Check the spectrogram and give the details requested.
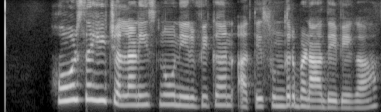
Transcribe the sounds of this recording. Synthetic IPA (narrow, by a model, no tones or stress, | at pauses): hoːɾsəɦiːt͡ʃələɳ̃iːsnũːnɪɾʋɪkənə̰t̪eːsʊnd̪əɾbəɽaːd̪eːʋeːɡaː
